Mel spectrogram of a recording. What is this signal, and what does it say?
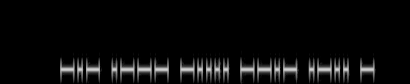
Morse code, heard as a keyed tone, about 28 wpm, 700 Hz. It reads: KJ6QLT
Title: USA Call Signs - 6 Characters - 2x Character Spacing - 28wpm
